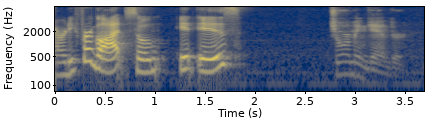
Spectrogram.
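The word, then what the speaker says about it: Jörmungandr: And I looked up how to pronounce this word and I already forgot. So it is Jormungandr. Jormungandr, which is the serpent from Norse mythology, Jormungandr.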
